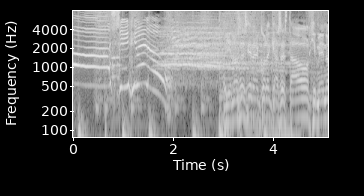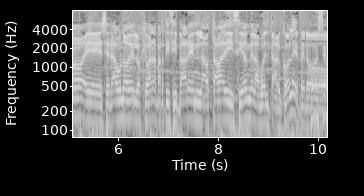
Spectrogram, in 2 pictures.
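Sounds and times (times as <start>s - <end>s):
children shouting and cheering: 0.0s - 5.2s
speech: 3.4s - 10.1s.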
